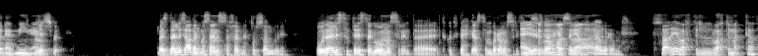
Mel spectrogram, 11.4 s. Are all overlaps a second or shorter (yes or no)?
no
